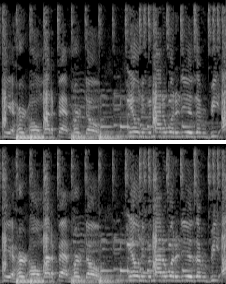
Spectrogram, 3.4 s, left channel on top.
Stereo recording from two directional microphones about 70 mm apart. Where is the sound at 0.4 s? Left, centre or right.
Right.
